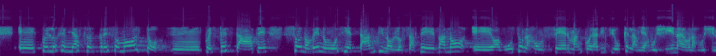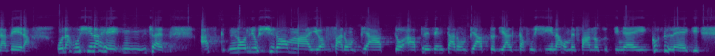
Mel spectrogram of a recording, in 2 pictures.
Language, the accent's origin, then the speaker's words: Italian; Tuscany, Italy; quindi sono cresciuta tra i profumi, tra i sapori della mia terra, della Toscana, via.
